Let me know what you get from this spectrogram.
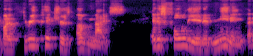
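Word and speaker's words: gneiss: the batting order is nice although it has a g at the beginning you only say it like nice like nice so it is a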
